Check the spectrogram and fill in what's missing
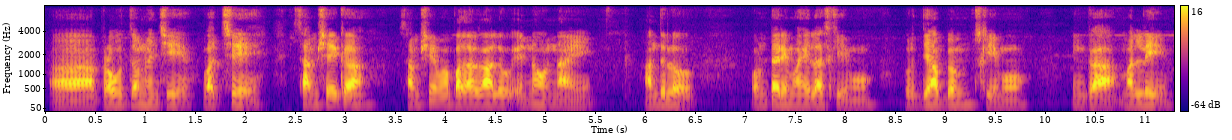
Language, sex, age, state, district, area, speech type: Telugu, male, 18-30, Telangana, Nalgonda, urban, spontaneous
